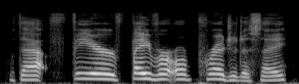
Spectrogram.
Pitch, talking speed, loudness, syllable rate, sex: 220 Hz, 120 wpm, -17 LUFS, 4.6 syllables/s, female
